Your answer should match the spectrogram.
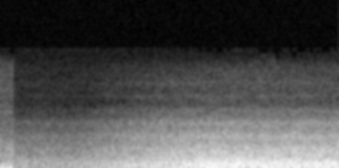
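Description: Low, steady rush of water from Yosemite Falls. It fades in about half a second in, after a brief moment of silence.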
